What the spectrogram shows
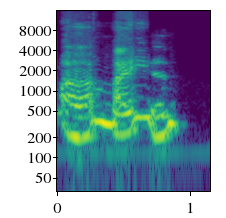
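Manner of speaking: very high, squeaky voice that cracks. Doing a joke impression at the end of a stream: Biden impression. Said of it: "the worst Biden impression I ever".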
